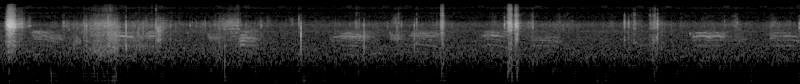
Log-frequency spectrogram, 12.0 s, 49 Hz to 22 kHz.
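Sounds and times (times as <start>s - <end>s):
harsh bird calls: 5.0s - 8.5s, 10.4s - 12.0s.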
